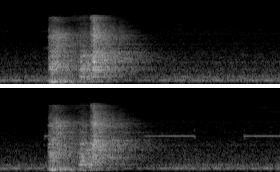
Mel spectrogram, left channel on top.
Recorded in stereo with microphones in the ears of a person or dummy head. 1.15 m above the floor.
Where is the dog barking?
35° right (ahead or behind), 1.5 m.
